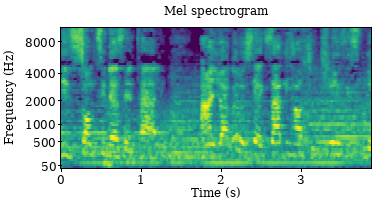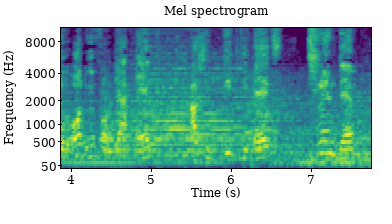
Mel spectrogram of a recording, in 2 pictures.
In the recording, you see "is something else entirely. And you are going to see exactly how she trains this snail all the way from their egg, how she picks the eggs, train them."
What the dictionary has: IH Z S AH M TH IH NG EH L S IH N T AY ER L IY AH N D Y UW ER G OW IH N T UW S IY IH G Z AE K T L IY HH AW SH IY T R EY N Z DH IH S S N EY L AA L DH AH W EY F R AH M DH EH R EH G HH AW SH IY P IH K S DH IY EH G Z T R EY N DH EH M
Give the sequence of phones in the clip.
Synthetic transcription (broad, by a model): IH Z S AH M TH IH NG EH S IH N T AY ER L IY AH N Y UW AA G OW IH N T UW S IY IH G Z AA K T L IY HH AW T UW T R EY N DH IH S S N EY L AA L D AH W EY F R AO M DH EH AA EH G HH AW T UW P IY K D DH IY EH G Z T R EY N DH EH M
